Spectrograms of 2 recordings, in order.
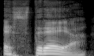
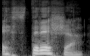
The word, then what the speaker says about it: Estrella: you would pronounce it estrella if you are from argentina like i am we would say estricha and the program is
